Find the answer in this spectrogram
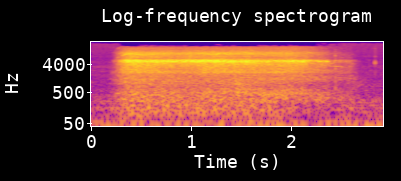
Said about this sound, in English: Speaking of deep breathing, why don't we just do one together? Take a big breath in through the nose.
